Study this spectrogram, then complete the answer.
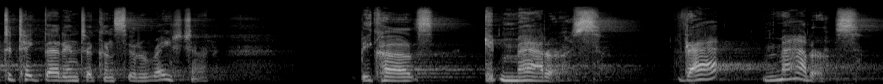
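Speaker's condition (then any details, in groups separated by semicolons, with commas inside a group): No condition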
